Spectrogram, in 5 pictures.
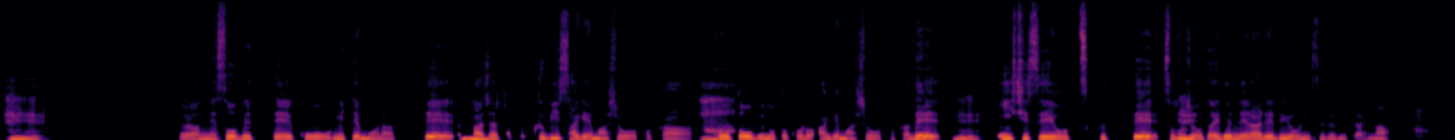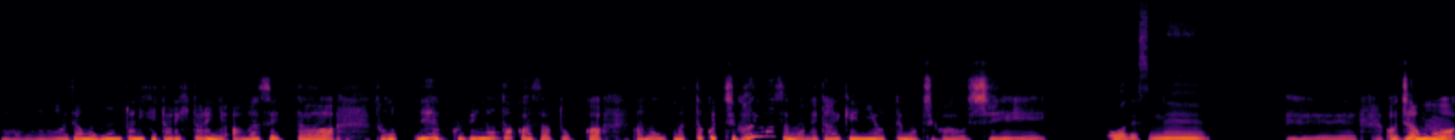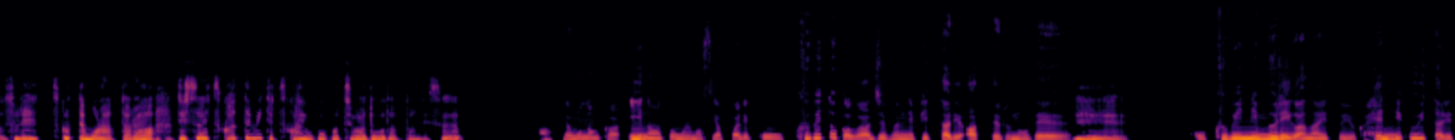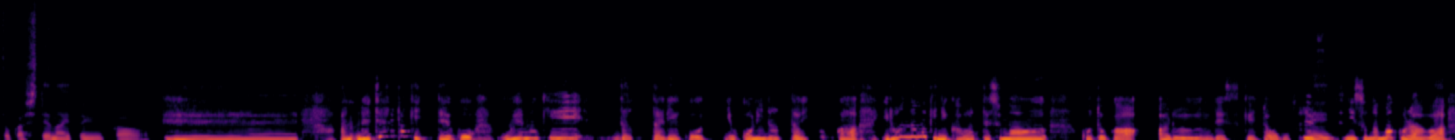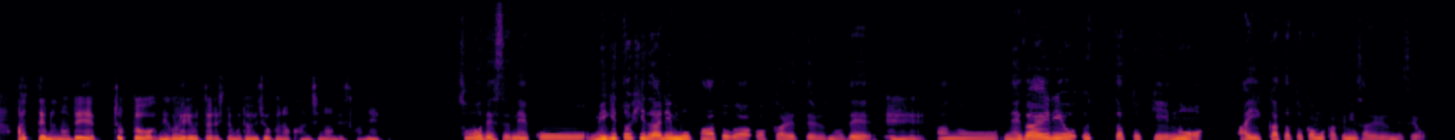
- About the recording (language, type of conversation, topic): Japanese, podcast, 睡眠の質を上げるために普段どんな工夫をしていますか？
- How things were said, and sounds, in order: other background noise; other noise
